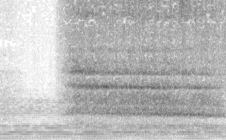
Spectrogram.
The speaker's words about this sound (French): Tu vas inspirer profondément en imaginant regarder devant toi l'aigle s'éloigner. Et on expire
